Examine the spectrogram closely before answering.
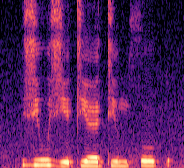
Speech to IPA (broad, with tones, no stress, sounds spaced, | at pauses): zʲ uː˦ zʲ e˨ tʲ ɛː˧ tʲ u˧ n x o˦ p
